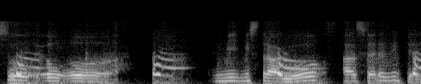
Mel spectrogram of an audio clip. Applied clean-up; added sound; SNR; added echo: neural mask model RNNoise.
